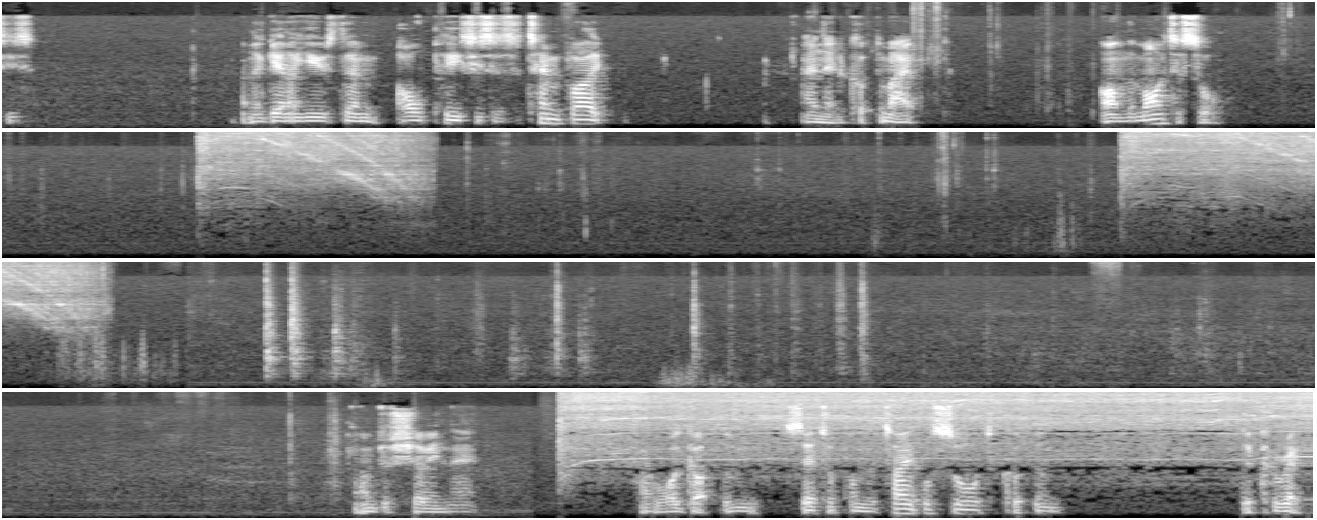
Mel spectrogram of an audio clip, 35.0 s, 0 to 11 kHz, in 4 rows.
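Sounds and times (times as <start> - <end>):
mitre saw cutting wood: 10.1 - 11.7, 16.2 - 18.3, 30.0 - 35.0.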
